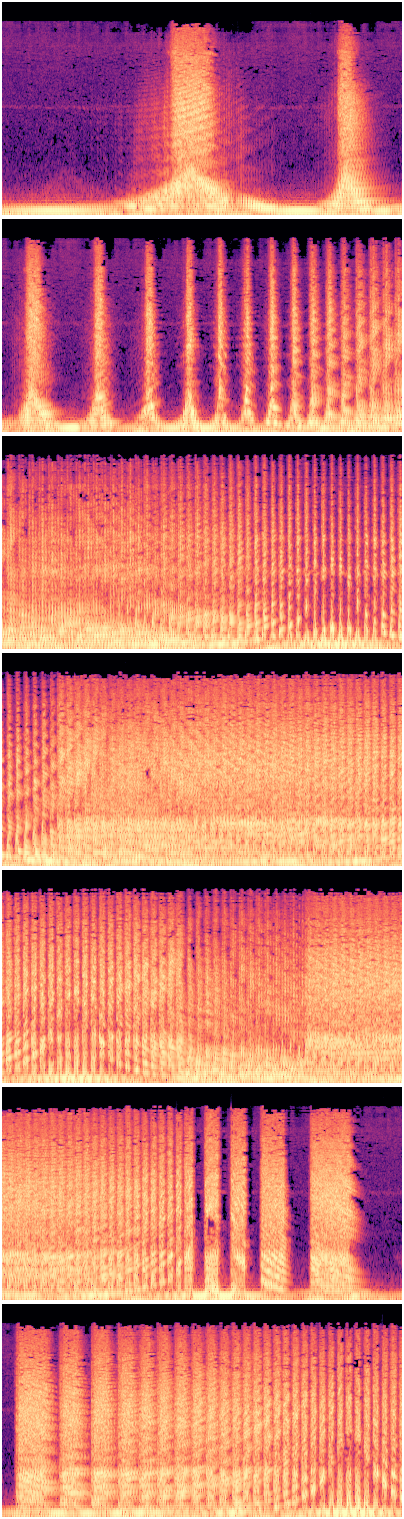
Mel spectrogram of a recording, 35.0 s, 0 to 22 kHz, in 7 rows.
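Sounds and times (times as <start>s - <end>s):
deep bass: 0.0s - 21.3s, 22.0s - 35.0s
bright buzzing synth layer: 1.4s - 6.4s, 15.2s - 20.5s, 22.1s - 29.6s, 30.2s - 33.5s
synth texture: 1.4s - 29.4s
techno music: 7.8s - 29.1s, 30.2s - 35.0s.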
